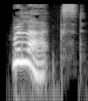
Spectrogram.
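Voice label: "relaxed", British English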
